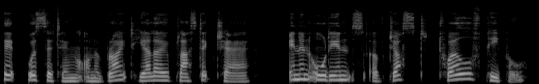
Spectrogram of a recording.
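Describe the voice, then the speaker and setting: A woman's voice: medium pitch, expressive, normal speed, dry recording, clean studio sound. A woman reading scripted fiction as an audiobook narrator.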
